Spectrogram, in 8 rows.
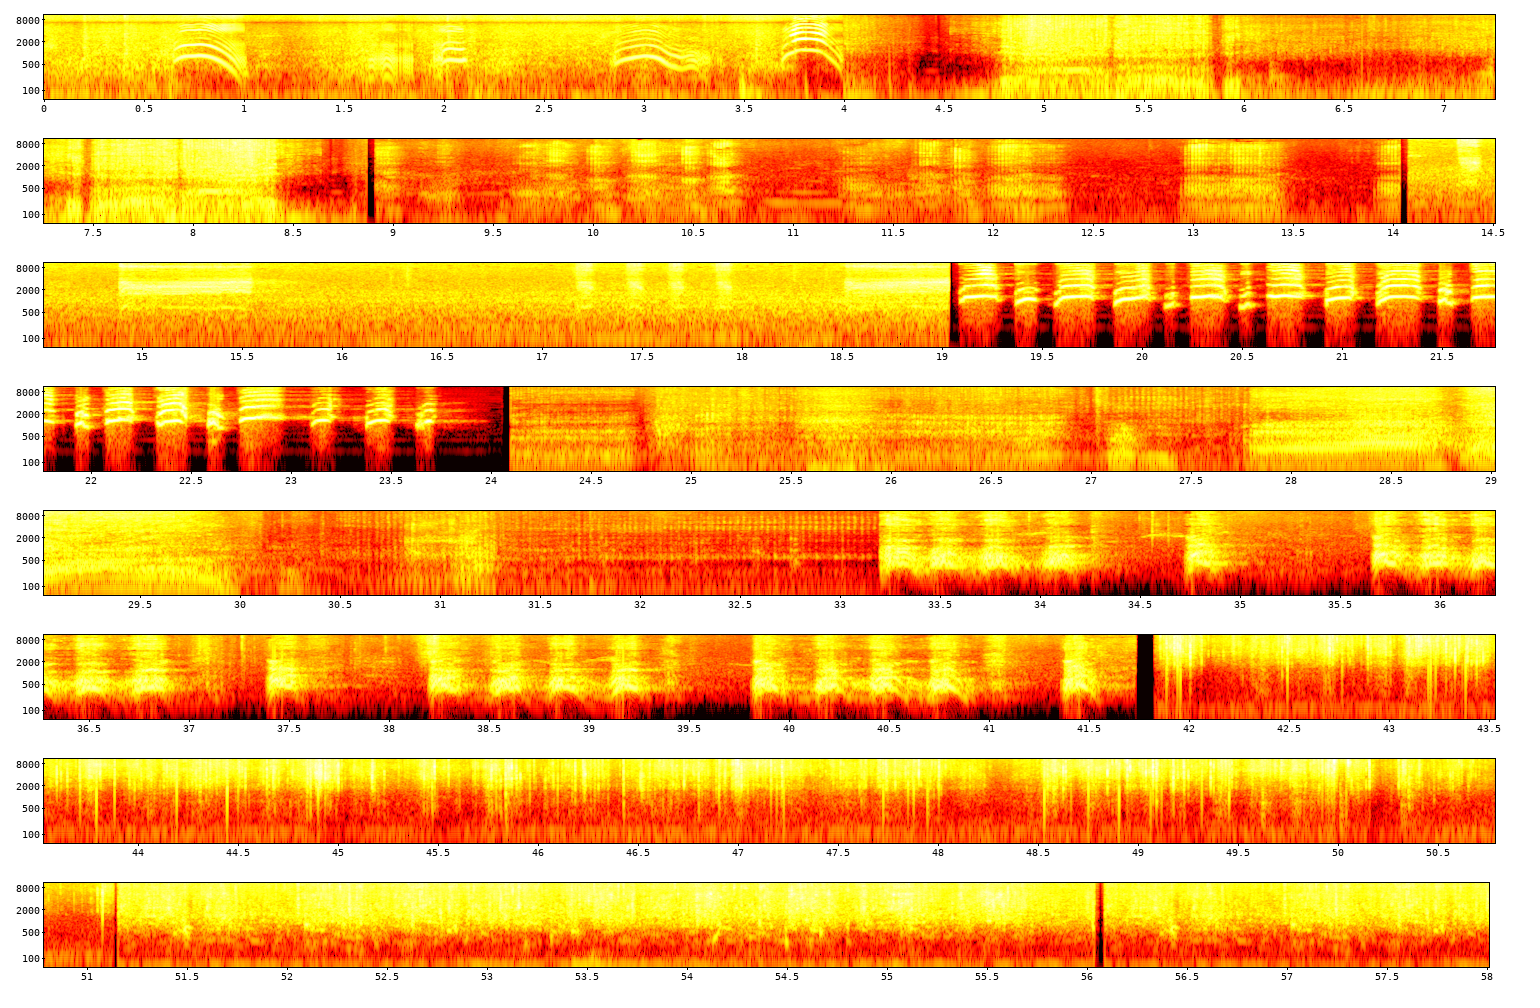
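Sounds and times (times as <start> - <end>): low drawn-out animal call: 0.5 - 5.2
dog barking: 2.8 - 4.0, 33.2 - 41.7.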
